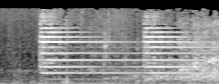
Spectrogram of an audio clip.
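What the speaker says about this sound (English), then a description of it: "There's the last bell." A school bell rings in an old radio drama, two sustained metallic rings, the second starting soon after the first fades, loud over a faint background.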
